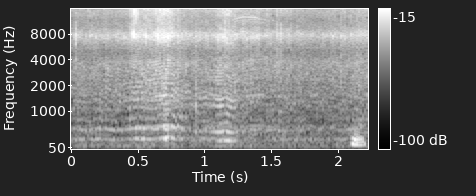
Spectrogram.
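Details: Colony of Asian honey bees in a kept hive box, number 17, as it is opened for honey harvest; a continuous humming buzz wavers slightly in pitch, ending with a knock of the box being handled.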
